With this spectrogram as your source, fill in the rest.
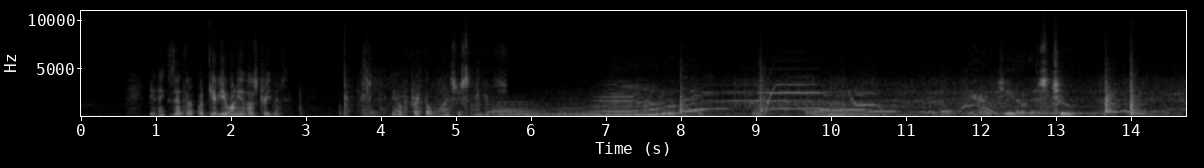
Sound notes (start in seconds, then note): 5.9 mysterious music; 8.5 whistling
